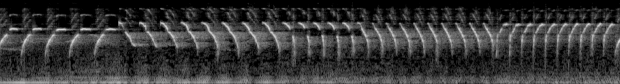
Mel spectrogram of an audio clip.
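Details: Canary in full song used to train young birds, giving fast repeated downward-sweeping whistled notes at high pitch, phrases changing every second or two, including a quick rolling trill and higher sweeps.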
